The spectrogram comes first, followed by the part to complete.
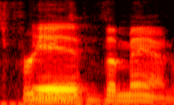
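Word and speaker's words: Freedman: is my name yes am i pronouncing your last name okay I'm not sure if ever I've actually asked you that it's free the man right yes my my ancestors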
